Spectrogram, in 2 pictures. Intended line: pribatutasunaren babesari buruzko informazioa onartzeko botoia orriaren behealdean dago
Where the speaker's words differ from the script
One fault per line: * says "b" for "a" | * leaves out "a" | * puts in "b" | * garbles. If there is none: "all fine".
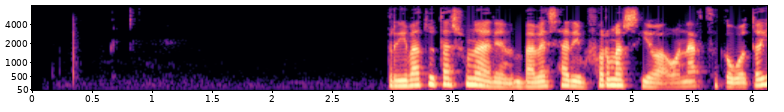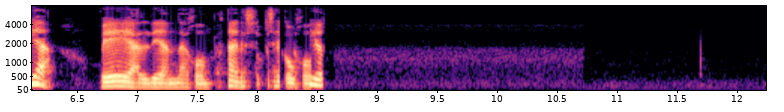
* leaves out "buruzko"
* leaves out "orriaren"
* garbles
